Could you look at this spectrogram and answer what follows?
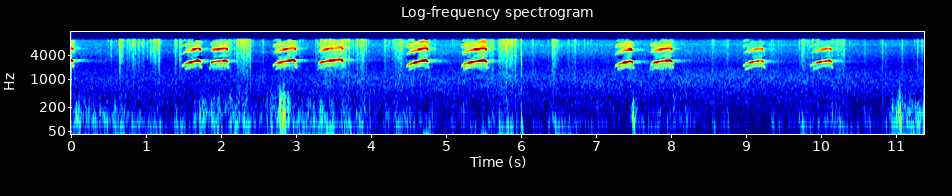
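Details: Osprey calling at a Scottish nest, Loch of the Lowes, on 31 August 2013 around 16:39, when a large fish arrives. Clear, piercing whistled chirps, each slightly upslurred, come in short bursts of two or three with pauses between.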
